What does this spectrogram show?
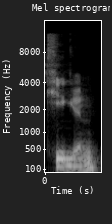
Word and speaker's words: Kigen: Keep quiet, Keegan.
